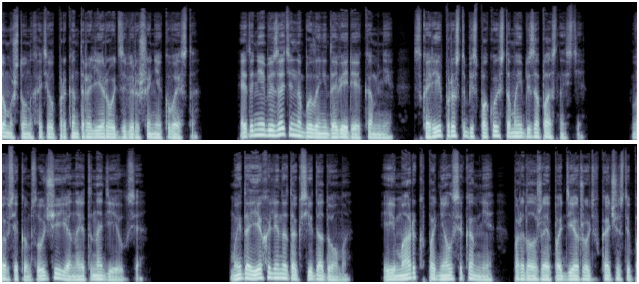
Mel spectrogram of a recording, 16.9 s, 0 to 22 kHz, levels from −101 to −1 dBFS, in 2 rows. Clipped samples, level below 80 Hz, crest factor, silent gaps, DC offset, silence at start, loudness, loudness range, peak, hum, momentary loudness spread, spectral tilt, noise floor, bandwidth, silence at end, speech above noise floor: under 0.1%; -36 dBFS; 14 dB; 2.66-3.13 s, 7.82-8.37 s, 10.46-11.49 s, 13.16-13.52 s; under 0.1%; 0 s; -21 LUFS; 3 LU; -6 dBFS; none; 10 LU; -6.5 dB/octave; under -90 dBFS; 18 kHz; 0 s; over 70 dB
